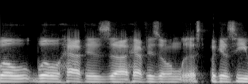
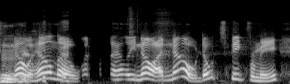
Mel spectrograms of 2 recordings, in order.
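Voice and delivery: imagined Chewbacca protest; 7 semitones higher than usual. Retold or imitated. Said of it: "as if to say".

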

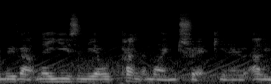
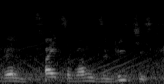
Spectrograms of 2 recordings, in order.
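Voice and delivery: mock German general's accent; cod German accent. Co-host mimicking a general in the trenches, cod German accent. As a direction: imitate a bad stage German. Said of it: "cod German accent".

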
